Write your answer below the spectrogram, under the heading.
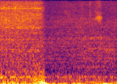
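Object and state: Nothing is struck.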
